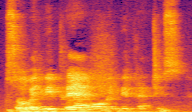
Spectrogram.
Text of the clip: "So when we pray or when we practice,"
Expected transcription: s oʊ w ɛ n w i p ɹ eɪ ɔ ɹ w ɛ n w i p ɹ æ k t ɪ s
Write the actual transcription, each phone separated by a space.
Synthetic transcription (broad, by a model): s oʊ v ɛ n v i p ɹ eɪ ɔ ɹ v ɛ n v i p ɹ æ k t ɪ s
